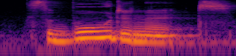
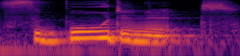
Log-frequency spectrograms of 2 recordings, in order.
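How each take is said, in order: No difference in how they are said.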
